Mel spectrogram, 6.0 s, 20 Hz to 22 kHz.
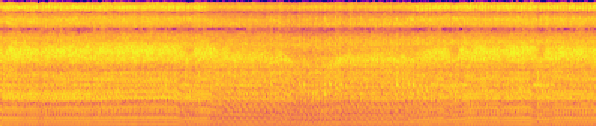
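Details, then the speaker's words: Husqvarna 128LD string trimmer after carburetor replacement, previously barely running and never off choke: high buzzy two-stroke note holding steady off choke with smooth dips and recoveries; normal idle. "Sounds good. And then to turn it off, you just press that, and it's fixed."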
